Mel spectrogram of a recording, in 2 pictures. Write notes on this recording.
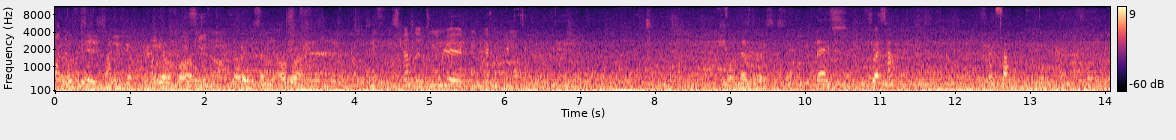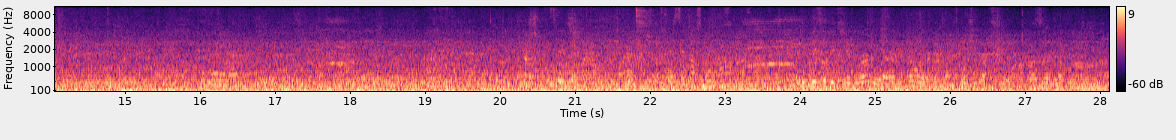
Santa-Claus is giving chocolates in the very busy Paris Montparnasse station.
